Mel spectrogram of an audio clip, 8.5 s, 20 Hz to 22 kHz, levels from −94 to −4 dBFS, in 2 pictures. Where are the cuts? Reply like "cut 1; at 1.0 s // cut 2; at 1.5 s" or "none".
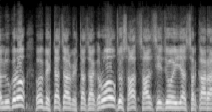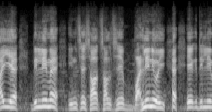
cut 1; at 2.3 s // cut 2; at 7.7 s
